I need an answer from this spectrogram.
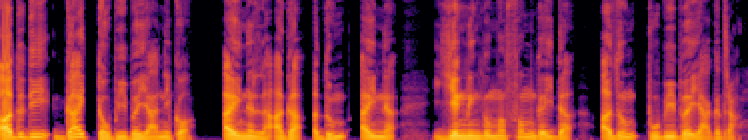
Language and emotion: Manipuri, neutral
